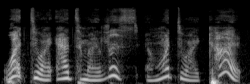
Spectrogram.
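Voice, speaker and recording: Storybook kid: high, lively little boy, earnest and breathless, voiced by a woman narrator. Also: fairly quick, slightly rough, no echo, heavily acted. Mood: eager. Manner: breathless, eager, childlike. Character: excited little boy, wide-eyed and earnest.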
